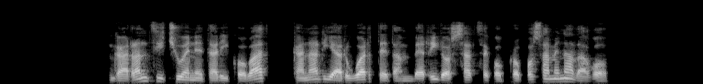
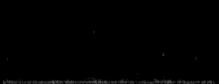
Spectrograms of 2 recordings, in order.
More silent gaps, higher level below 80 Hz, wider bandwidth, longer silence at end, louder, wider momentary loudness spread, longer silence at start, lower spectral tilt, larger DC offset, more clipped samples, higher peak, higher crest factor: first, 2.71-2.93 s, 5.05-5.09 s vs none; about the same, -64 dBFS vs -68 dBFS; second, 7.8 kHz vs 15.5 kHz; first, 0.95 s vs 0 s; first, -19 LUFS vs -61 LUFS; about the same, 6 LU vs 5 LU; first, 1.1 s vs 0 s; second, -3.5 dB/octave vs -6.5 dB/octave; neither; neither; first, -2 dBFS vs -42 dBFS; about the same, 18 dB vs 16 dB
